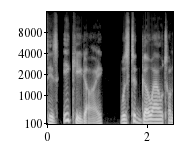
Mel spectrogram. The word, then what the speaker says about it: ikigai: The word icky, pronounced icky guy, is made of two Japanese words, icky, life, and guy, value or worth, your reason for being.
